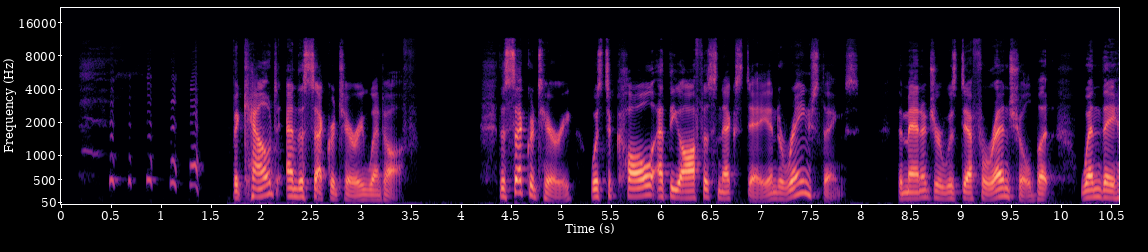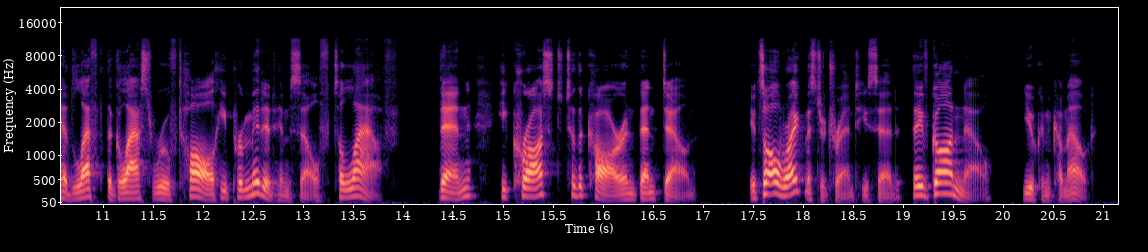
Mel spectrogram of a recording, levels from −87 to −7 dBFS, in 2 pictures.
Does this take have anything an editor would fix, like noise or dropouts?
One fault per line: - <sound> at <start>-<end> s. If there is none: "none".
- laugh at 0.2-1.4 s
